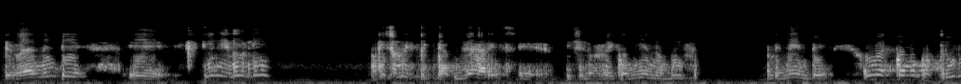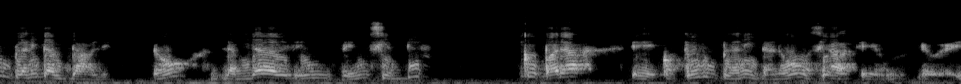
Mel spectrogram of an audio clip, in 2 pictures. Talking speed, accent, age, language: 120 wpm, Argentinian, 30-49, Spanish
